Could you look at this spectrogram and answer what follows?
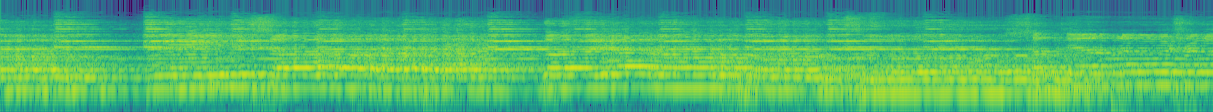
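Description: Malankara funeral chant sung by men's voices, a slow melodic line over a steady low drone.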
